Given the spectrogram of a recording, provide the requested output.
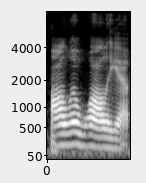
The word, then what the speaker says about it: Ahluwalia: is at ala alalia alalia yeah H is silent okay alalia well da cangelosi crosta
